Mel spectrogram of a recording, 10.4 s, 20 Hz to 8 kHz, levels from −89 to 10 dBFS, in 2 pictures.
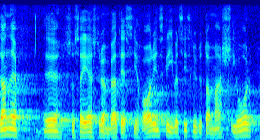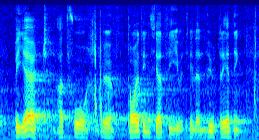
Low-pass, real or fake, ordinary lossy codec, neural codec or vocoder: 7.2 kHz; real; none; none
